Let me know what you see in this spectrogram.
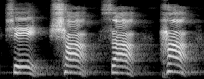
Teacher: ఊది పలికే వాటిని ఊష్మాలు అంటారు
